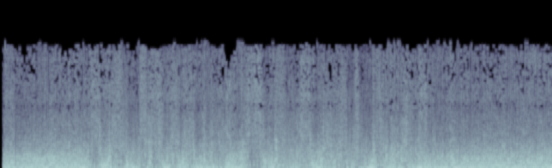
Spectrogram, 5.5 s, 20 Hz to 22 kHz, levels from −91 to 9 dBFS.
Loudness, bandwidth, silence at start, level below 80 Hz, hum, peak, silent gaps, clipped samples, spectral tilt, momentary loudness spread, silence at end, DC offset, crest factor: -15 LUFS; 17 kHz; 0.05 s; -26 dBFS; none; -4 dBFS; none; under 0.1%; -4 dB/octave; 2 LU; 0 s; under 0.1%; 12 dB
